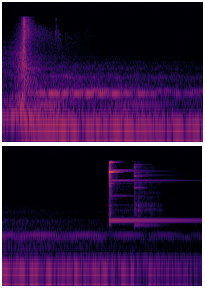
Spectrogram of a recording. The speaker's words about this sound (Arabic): عندما دق جرس الباب. صوت الأجراس اللعين هذا يتردد في أرجاء البيت ذي الطابقين.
